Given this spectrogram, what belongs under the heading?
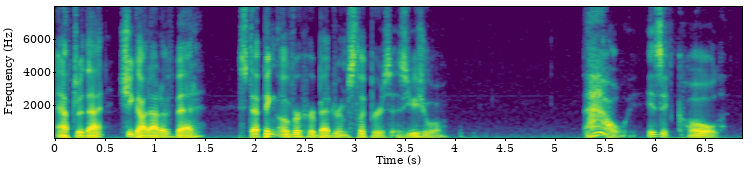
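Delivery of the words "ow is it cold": cheerful grumbling, very slow and drawn out. Reading Randy getting out of bed into the cold, complaining happily. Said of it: "Randy complained happily".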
